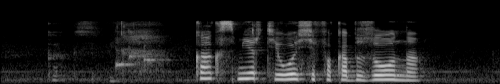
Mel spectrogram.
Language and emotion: Russian, neutral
